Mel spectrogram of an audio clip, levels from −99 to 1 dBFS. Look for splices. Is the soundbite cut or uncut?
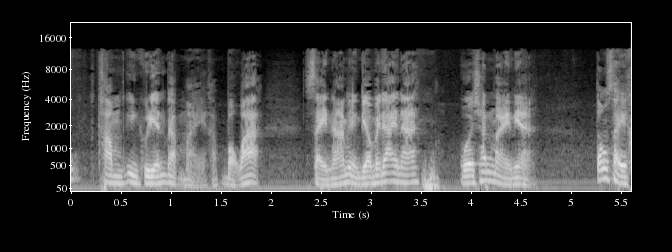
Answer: uncut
